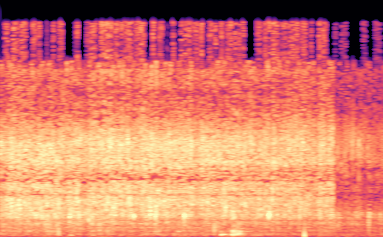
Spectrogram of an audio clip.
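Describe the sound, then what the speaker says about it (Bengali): Fish heads frying in hot oil for a second batch browned until reddish and crisp, giving a loud, steady, dense sizzle that runs throughout and eases slightly near the end, with no talking. "মাছের মাথা আর এক পিট লাল করে ভাজতে হবে"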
